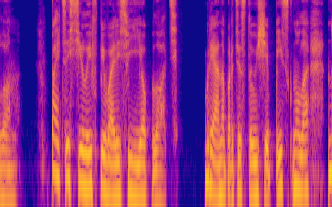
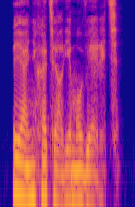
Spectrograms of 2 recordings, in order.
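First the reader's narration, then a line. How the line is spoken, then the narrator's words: Deadened, lifeless voice. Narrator (Russian): сказал он помертвевшим голосом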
